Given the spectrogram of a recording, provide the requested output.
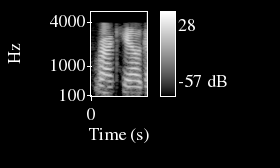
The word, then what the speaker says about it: Raquel: On Twitter, @Foxy_Roxy, and on Facebook, Raquel Geist.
